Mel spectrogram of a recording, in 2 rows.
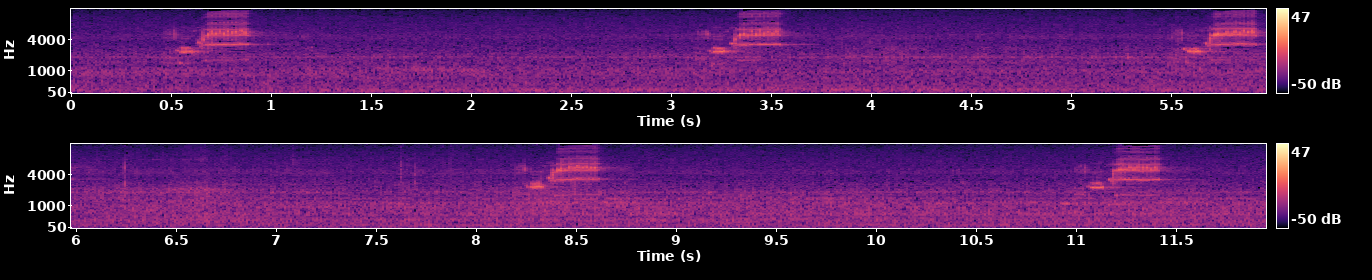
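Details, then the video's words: Southern grey shrike, north Lanzarote, October 2018, repeating the same phrase five times at steady intervals of about two and a half seconds, each a short rising pip joined to a grating, buzzy high note, over light background hiss. "(Southern Grey) Shrike song"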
